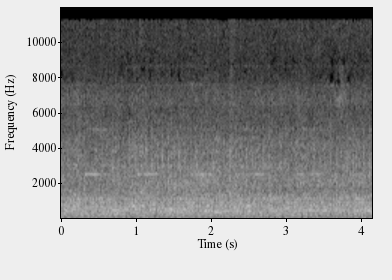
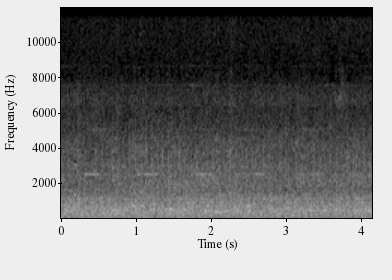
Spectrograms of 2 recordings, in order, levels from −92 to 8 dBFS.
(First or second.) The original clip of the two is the second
